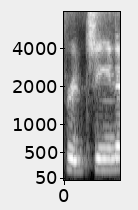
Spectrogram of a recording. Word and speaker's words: Regina: from kansas this is regina thank you yes my name is regina and it can be awkward when someone mispronounces my name to rhyme with a female body part i'm always like wait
